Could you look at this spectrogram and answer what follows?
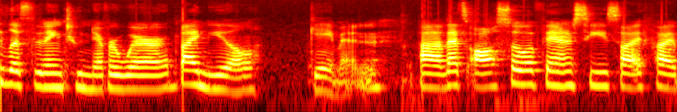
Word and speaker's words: Gaiman: It's Gaiman. So good to know I mispronounced his name during the entirety of the last vlog.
